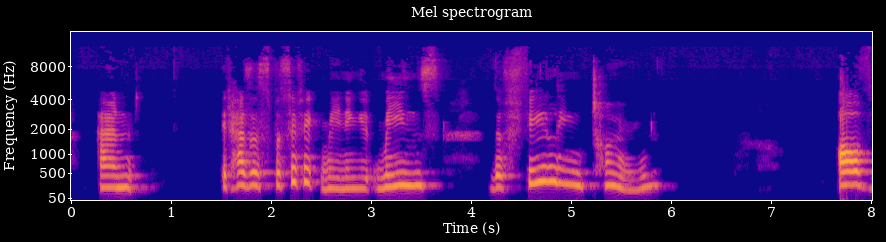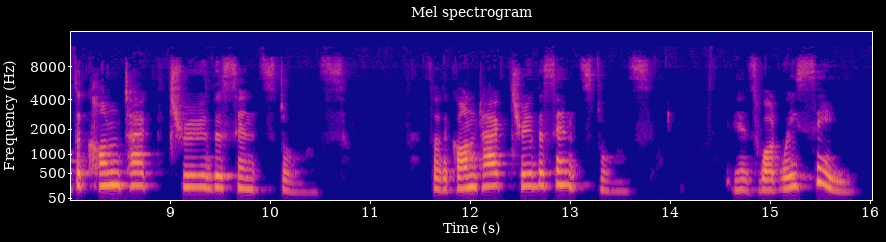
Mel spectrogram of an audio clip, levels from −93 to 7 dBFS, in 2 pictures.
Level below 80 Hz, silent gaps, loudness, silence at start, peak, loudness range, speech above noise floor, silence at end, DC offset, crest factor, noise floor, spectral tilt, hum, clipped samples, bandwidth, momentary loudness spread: -82 dBFS; none; -23 LUFS; 0.25 s; -2 dBFS; 7 LU; 51 dB; 0.25 s; under 0.1%; 22 dB; -74 dBFS; -5 dB/octave; none; under 0.1%; 12 kHz; 17 LU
